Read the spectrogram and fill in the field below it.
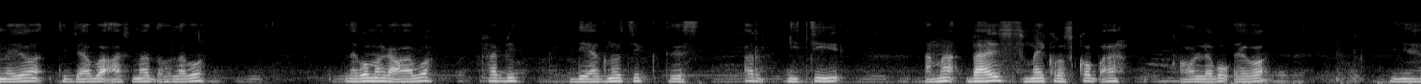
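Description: From start to finish the speech carries a rough, hissy halo and a smeared, underwater quality, with nothing above 7.7 kHz. The damage is plainly audible and points most likely to Nellymoser compression, the old Flash microphone codec, at a rate that fits about 32 kbps. It codes short blocks with a fixed, small bit budget. Weaker bands receive no bits and are filled with noise, which produces the grainy halo and blurred detail.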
